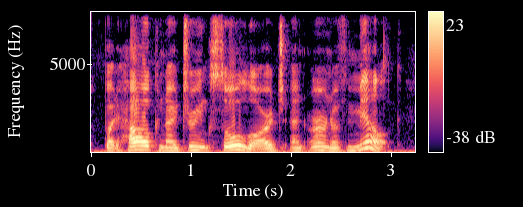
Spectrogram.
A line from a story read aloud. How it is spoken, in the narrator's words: groaned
